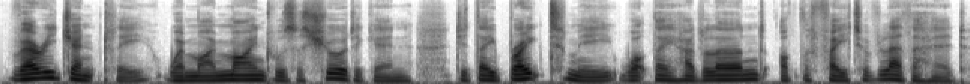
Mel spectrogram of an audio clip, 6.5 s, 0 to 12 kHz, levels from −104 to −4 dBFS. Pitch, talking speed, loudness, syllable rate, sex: 120 Hz, 205 wpm, -19 LUFS, 5.1 syllables/s, male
